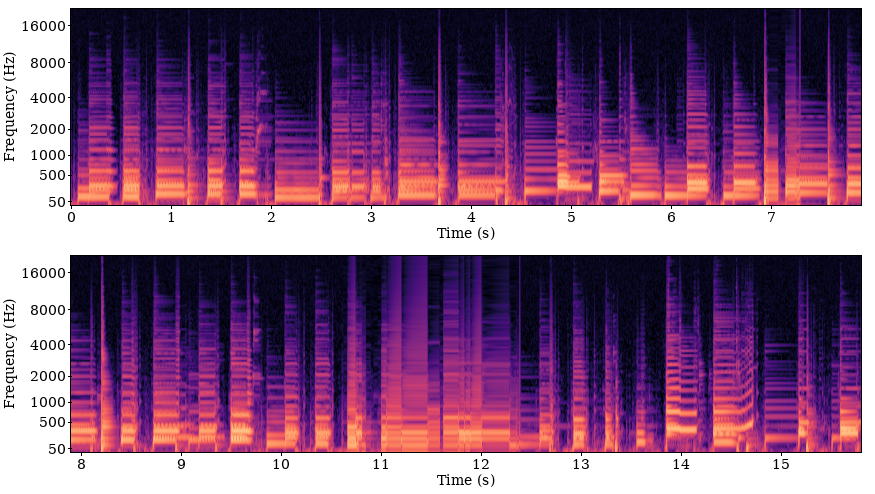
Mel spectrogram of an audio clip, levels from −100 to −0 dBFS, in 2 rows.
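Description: From 6.99 to 7.29 s the music turns to a rigid, metallic buzz at 100 Hz, the robotic sound from repeated short buffers: most of the span is a single 10 ms slice replayed while fresh audio is skipped, likely from input arriving too seldom. From 10.64 to 12.39 s the repetition is total. The waveform shows identical 10 ms cycles, and the spectrogram shows flat harmonic lines at multiples of 100 Hz.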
